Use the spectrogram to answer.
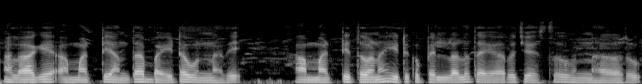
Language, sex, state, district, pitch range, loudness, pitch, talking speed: Telugu, male, Andhra Pradesh, Sri Satya Sai, 100-115 Hz, -19 LUFS, 105 Hz, 120 wpm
